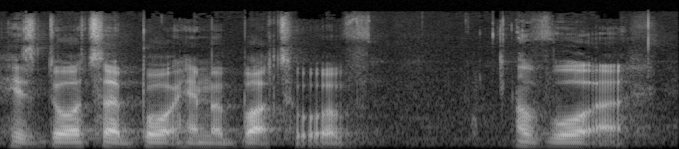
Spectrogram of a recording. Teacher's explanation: a veces van a pronunciar las T's como T's y a veces van a comerlas y hacer un glottal stop acá en la garganta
